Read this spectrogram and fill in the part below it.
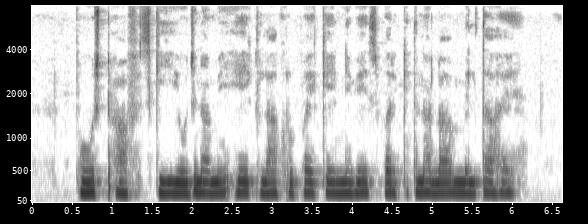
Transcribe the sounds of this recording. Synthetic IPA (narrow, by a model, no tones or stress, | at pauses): poːsʈaːfʰɪ̥skijoːd͡ʒnamḛ̃ʔeːklaːkʰɾʊpəekenɪʋeːspɐɾkɪt̪nalaːbʱmɪlt̪aɦɛː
